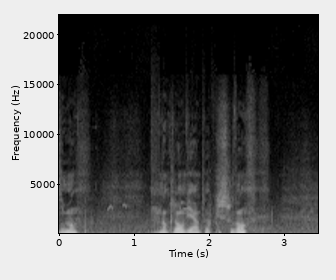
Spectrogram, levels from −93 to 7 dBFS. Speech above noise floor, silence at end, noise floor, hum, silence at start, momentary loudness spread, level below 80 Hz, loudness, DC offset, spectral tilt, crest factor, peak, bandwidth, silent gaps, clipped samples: 21 dB; 0 s; -47 dBFS; none; 0 s; 24 LU; -52 dBFS; -27 LUFS; under 0.1%; -7.5 dB/octave; 18 dB; -10 dBFS; 14 kHz; none; under 0.1%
